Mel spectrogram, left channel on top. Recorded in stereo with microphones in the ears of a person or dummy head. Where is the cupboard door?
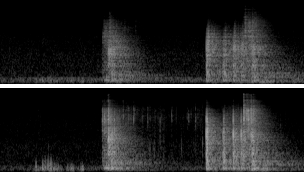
60° right (ahead or behind), 1.0 m.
